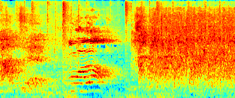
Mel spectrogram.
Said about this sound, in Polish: Oklaski jak najbardziej zasłużone.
